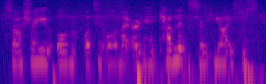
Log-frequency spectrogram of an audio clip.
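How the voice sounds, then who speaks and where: A woman's voice: medium pitch, little pitch movement, fast talker. A young woman, chatting casually as she gives a tour of her converted bus and laughs often. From Australia. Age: early 20s. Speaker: vlogger giving a bus tour. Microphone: camera held by her sister. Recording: camera at a distance with background noise.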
